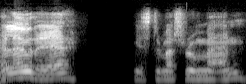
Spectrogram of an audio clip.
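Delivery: menacing, predatory tone. Giving a meant-to-be-friendly hello to the mushroom man at the threshold: predatory-sounding hello. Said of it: "That does not sound friendly. That sounds predatory as hell".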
